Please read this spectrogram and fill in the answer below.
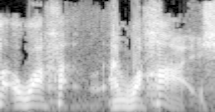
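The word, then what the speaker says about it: Wahhaj: But I wonder if Imam Wahaj, that's how you say his name, he's a New York Imam who runs a radical mosque here, as you know.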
